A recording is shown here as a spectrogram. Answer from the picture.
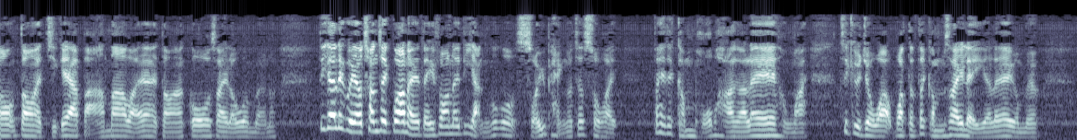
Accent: Macau; 人哋問我喂你係邊度人，我第一講梗係講澳門啦，第二嘅你問我，我寧願認我真係我寧願認我真係認香港澳門，我真係唔會認中國。

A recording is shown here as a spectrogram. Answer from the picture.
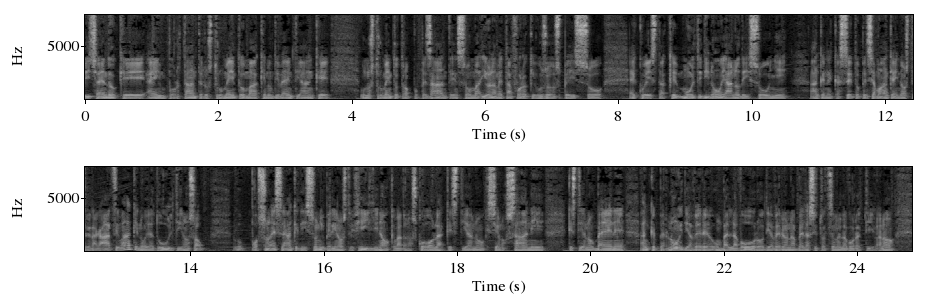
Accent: Stanghella, Veneto, Italy; un gruppo straordinario che è nato a Stanghella, il mio paese d'origine.

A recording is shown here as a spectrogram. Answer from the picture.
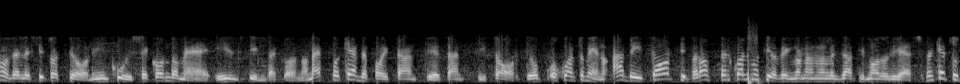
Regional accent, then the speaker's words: Bologna, Emilia-Romagna, Italy; also born or lived in Bergamo; now in Rome, Italy; Scusi, io sono di Bologna, ho vissuto a Bergamo.

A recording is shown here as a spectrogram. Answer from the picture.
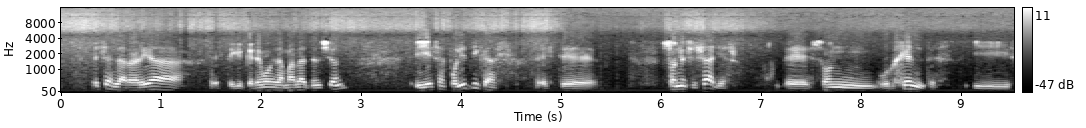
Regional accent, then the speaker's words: Guaymallén, Mendoza, Argentina; como guaymallenos, como mendocinos, lo que estamos es preocupados.

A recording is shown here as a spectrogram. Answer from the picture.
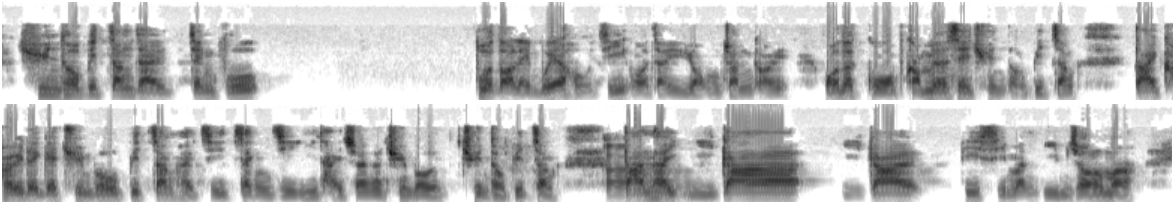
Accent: United Kingdom; 所以其实我自己虽然身为英国人

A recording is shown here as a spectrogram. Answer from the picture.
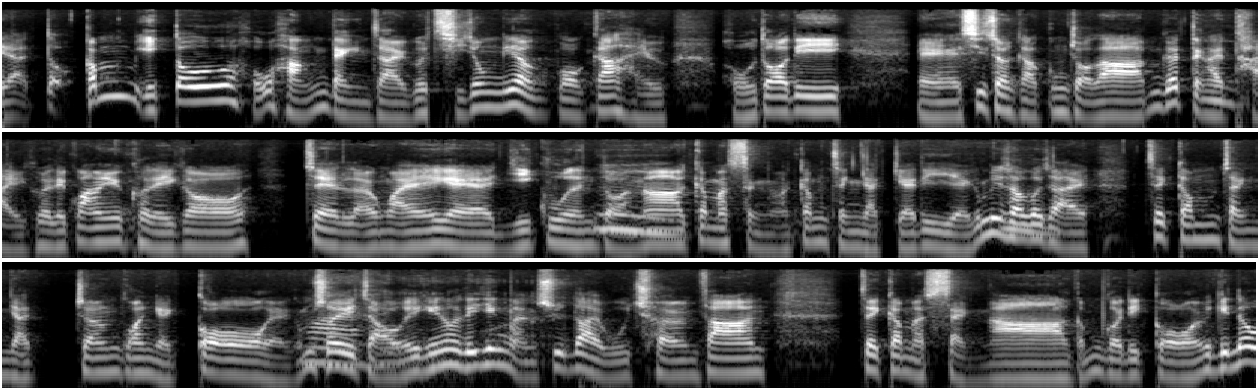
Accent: China; 细个喺大陆嗰啲山区嘅厕所就系咁样啦

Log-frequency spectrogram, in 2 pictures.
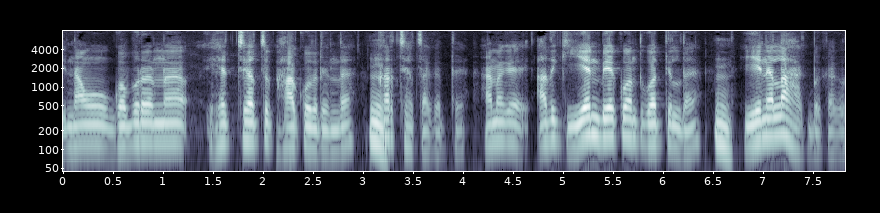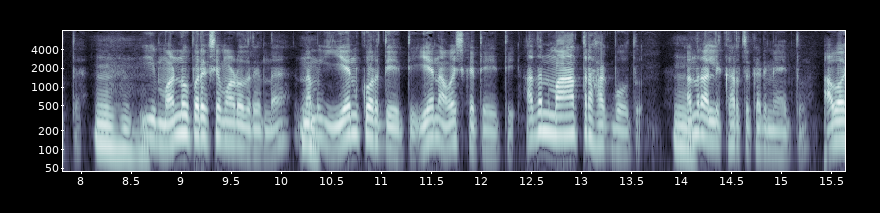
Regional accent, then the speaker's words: Morab, Karnataka, India; ನಾವು ಮೂಲತಃ ಧಾರವಾಡ ಜಿಲ್ಲಾ ನವಲಗುಂದ ತಾಲೂಕು ಮೊರಬ ಗ್ರಾಮದ

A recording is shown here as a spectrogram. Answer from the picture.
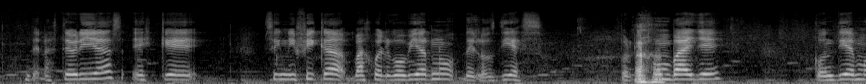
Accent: Guatemala; Sí, por supuesto. Chapina, de corazón. Chapines somos los guatemaltecos.

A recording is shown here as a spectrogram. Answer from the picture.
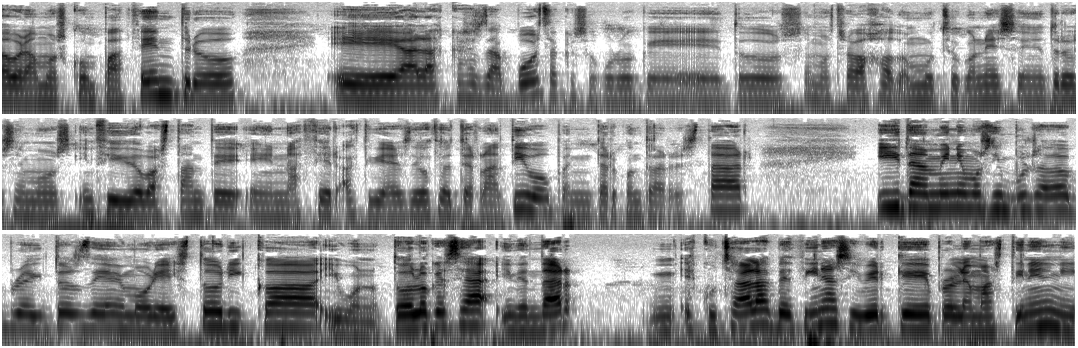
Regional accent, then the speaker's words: Zaragoza, Aragon, Spain; now in Madrid, Spain; Pues yo no soy de Madrid, soy de Zaragoza

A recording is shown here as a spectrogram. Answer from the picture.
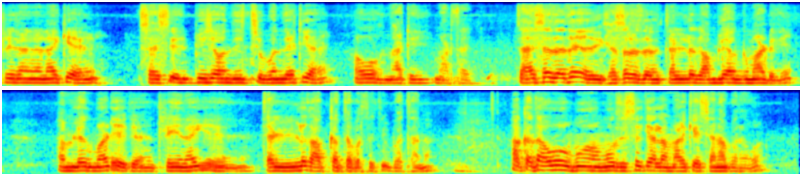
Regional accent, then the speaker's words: Chitradurga, Karnataka, India; now in Bhadravati, India; ಮೂಲತಃ ನಾವು ಚಿತ್ರದುರ್ಗ ಸರ್.

